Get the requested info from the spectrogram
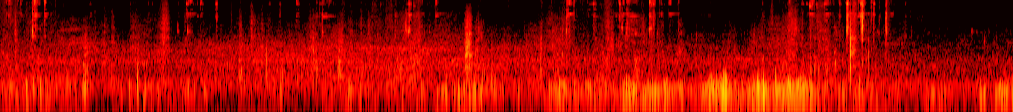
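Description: Pit bulls playing in deep snow: irregular crunching of paws through the snow, with a cluster of low dog sounds about seven seconds in.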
